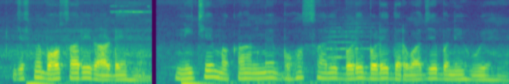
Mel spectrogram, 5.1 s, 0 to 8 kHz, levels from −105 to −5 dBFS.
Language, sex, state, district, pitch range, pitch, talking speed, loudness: Hindi, male, Chhattisgarh, Kabirdham, 115-150 Hz, 135 Hz, 175 wpm, -19 LUFS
